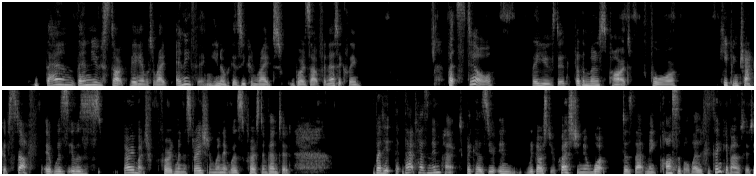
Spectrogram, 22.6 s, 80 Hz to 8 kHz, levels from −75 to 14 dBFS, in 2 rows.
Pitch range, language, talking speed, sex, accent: 150-195 Hz, English, 185 wpm, female, British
